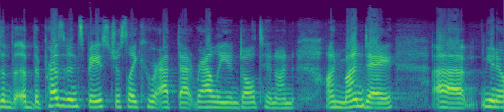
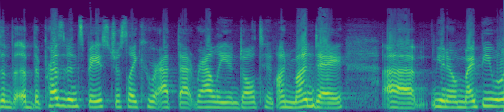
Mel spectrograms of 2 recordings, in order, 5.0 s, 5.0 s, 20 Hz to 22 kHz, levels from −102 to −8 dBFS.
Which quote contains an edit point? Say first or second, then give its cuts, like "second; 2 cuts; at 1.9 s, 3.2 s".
second; 1 cut; at 2.7 s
